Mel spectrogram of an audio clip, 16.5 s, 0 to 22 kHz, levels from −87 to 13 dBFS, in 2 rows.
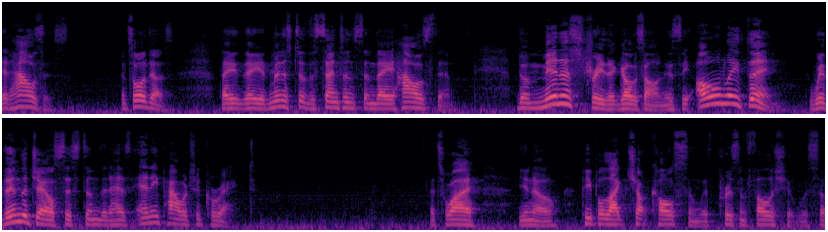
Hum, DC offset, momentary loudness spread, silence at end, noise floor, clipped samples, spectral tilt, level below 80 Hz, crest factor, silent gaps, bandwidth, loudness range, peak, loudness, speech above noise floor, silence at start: none; under 0.1%; 16 LU; 0 s; -59 dBFS; under 0.1%; -5 dB/octave; -60 dBFS; 22 dB; none; 16 kHz; 8 LU; -14 dBFS; -34 LUFS; 25 dB; 0 s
